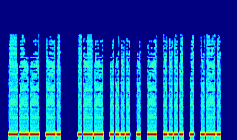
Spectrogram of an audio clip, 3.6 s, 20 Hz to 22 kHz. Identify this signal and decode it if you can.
Morse code, heard as a keyed tone, about 30 wpm, 1000 Hz. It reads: ON WHETHER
